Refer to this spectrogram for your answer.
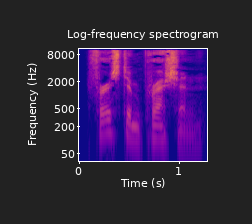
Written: first impression

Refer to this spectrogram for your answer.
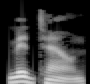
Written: Midtown

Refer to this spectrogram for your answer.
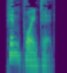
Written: pinpointed

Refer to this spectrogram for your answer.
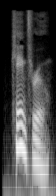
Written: came through

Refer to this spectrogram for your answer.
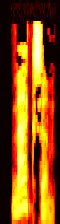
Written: maxim

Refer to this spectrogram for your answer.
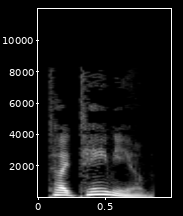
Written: titanium

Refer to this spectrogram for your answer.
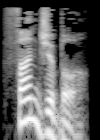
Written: fungible

